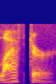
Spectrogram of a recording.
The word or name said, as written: laughter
